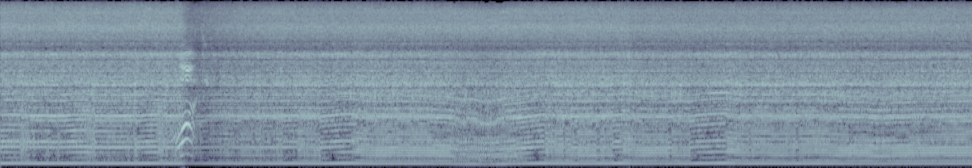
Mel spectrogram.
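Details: Two-stroke weed trimmer, primed, started on full choke, runs poorly despite carb adjustments: high buzz whose pitch sags and recovers every few seconds instead of holding steady; uneven running.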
